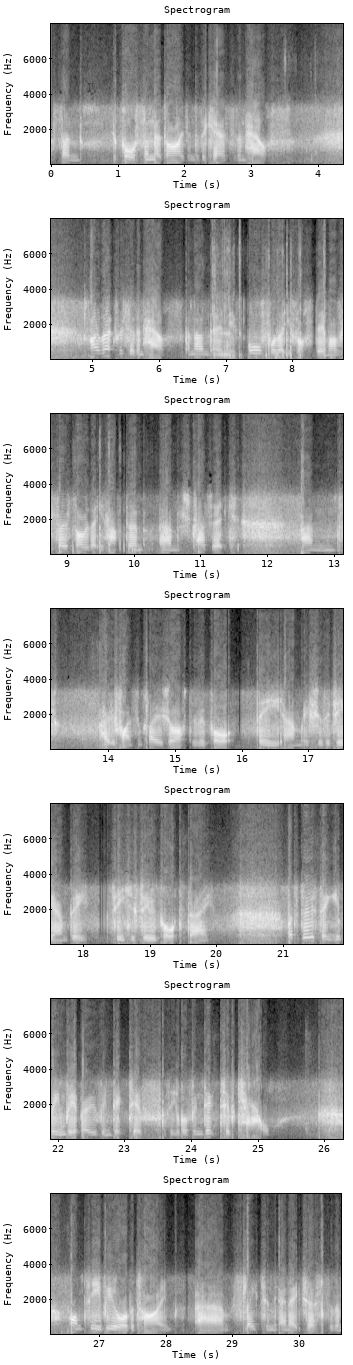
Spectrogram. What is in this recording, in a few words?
Telephone message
